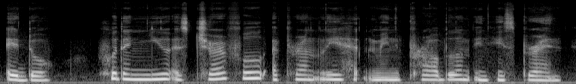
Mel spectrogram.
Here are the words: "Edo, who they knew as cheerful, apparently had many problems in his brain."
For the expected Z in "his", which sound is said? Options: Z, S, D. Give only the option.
S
